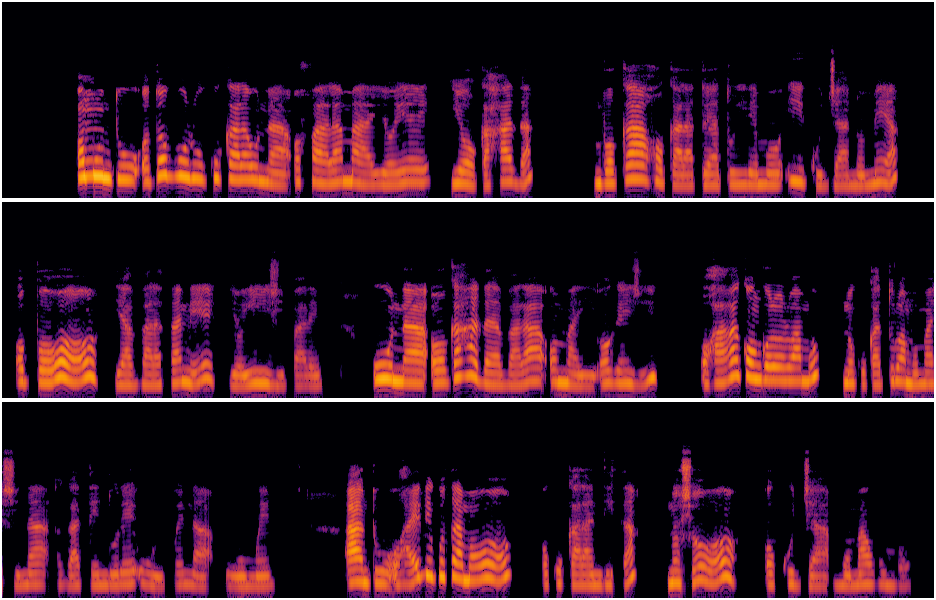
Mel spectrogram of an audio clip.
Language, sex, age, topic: Oshiwambo, female, 18-24, agriculture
